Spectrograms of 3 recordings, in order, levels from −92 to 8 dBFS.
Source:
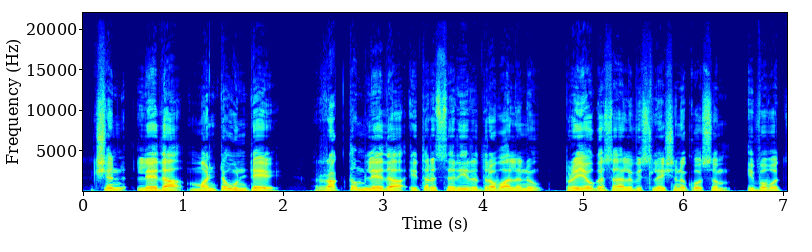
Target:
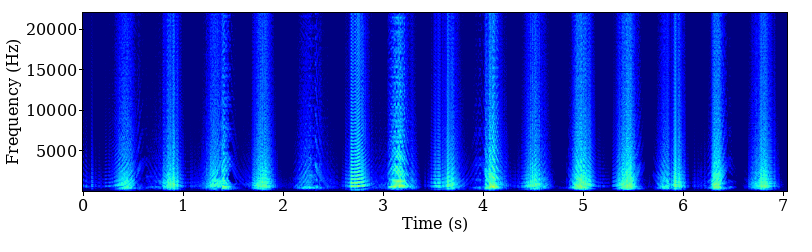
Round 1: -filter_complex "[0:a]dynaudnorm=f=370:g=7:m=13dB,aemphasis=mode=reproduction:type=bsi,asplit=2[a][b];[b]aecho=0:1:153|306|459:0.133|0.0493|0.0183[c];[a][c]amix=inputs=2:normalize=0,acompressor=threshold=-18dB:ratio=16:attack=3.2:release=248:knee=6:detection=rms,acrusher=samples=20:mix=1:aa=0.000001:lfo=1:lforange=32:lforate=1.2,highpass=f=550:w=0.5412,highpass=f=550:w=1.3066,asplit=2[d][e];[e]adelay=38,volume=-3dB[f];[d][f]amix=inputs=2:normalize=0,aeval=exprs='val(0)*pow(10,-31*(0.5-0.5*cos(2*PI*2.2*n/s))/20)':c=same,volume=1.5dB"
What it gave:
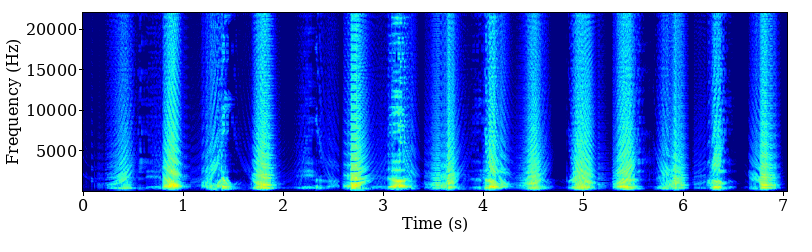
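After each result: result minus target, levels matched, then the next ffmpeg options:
compressor: peak gain reduction -10 dB; decimation with a swept rate: distortion -7 dB
-filter_complex "[0:a]dynaudnorm=f=370:g=7:m=13dB,aemphasis=mode=reproduction:type=bsi,asplit=2[a][b];[b]aecho=0:1:153|306|459:0.133|0.0493|0.0183[c];[a][c]amix=inputs=2:normalize=0,acompressor=threshold=-28.5dB:ratio=16:attack=3.2:release=248:knee=6:detection=rms,acrusher=samples=20:mix=1:aa=0.000001:lfo=1:lforange=32:lforate=1.2,highpass=f=550:w=0.5412,highpass=f=550:w=1.3066,asplit=2[d][e];[e]adelay=38,volume=-3dB[f];[d][f]amix=inputs=2:normalize=0,aeval=exprs='val(0)*pow(10,-31*(0.5-0.5*cos(2*PI*2.2*n/s))/20)':c=same,volume=1.5dB"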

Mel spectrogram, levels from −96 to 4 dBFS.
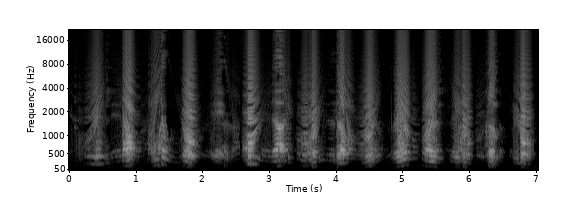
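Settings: decimation with a swept rate: distortion -8 dB
-filter_complex "[0:a]dynaudnorm=f=370:g=7:m=13dB,aemphasis=mode=reproduction:type=bsi,asplit=2[a][b];[b]aecho=0:1:153|306|459:0.133|0.0493|0.0183[c];[a][c]amix=inputs=2:normalize=0,acompressor=threshold=-28.5dB:ratio=16:attack=3.2:release=248:knee=6:detection=rms,acrusher=samples=57:mix=1:aa=0.000001:lfo=1:lforange=91.2:lforate=1.2,highpass=f=550:w=0.5412,highpass=f=550:w=1.3066,asplit=2[d][e];[e]adelay=38,volume=-3dB[f];[d][f]amix=inputs=2:normalize=0,aeval=exprs='val(0)*pow(10,-31*(0.5-0.5*cos(2*PI*2.2*n/s))/20)':c=same,volume=1.5dB"

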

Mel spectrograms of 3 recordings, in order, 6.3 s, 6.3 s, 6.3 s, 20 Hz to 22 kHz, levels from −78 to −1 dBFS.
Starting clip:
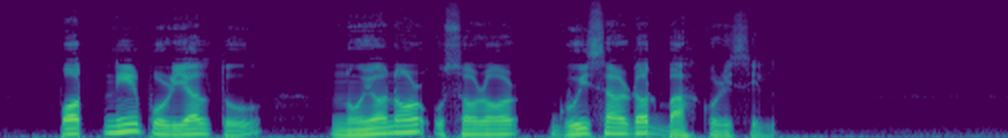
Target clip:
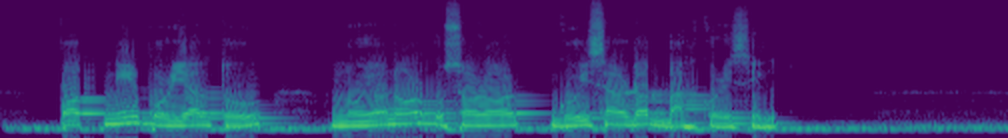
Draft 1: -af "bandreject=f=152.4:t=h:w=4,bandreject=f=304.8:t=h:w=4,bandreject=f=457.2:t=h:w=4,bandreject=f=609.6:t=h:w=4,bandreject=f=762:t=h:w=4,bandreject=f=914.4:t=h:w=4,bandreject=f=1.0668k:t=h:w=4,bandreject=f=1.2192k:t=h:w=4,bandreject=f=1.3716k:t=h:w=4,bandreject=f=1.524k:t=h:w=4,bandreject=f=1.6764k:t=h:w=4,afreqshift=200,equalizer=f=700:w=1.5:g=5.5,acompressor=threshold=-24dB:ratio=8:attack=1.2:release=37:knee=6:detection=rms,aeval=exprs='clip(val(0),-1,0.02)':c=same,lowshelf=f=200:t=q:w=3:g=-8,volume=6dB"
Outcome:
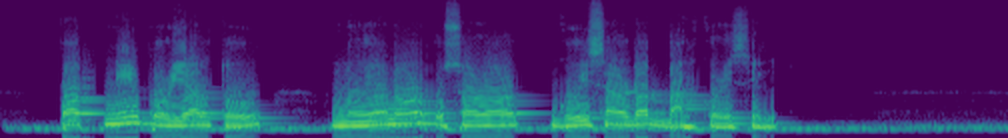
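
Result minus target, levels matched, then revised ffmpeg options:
compressor: peak gain reduction -6.5 dB
-af "bandreject=f=152.4:t=h:w=4,bandreject=f=304.8:t=h:w=4,bandreject=f=457.2:t=h:w=4,bandreject=f=609.6:t=h:w=4,bandreject=f=762:t=h:w=4,bandreject=f=914.4:t=h:w=4,bandreject=f=1.0668k:t=h:w=4,bandreject=f=1.2192k:t=h:w=4,bandreject=f=1.3716k:t=h:w=4,bandreject=f=1.524k:t=h:w=4,bandreject=f=1.6764k:t=h:w=4,afreqshift=200,equalizer=f=700:w=1.5:g=5.5,acompressor=threshold=-31.5dB:ratio=8:attack=1.2:release=37:knee=6:detection=rms,aeval=exprs='clip(val(0),-1,0.02)':c=same,lowshelf=f=200:t=q:w=3:g=-8,volume=6dB"

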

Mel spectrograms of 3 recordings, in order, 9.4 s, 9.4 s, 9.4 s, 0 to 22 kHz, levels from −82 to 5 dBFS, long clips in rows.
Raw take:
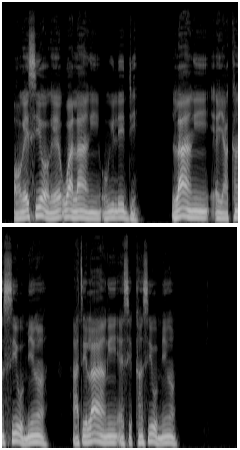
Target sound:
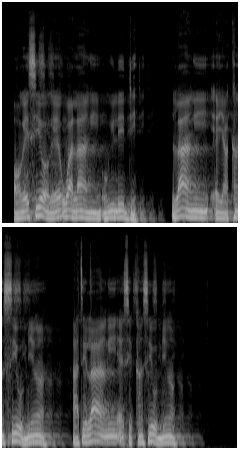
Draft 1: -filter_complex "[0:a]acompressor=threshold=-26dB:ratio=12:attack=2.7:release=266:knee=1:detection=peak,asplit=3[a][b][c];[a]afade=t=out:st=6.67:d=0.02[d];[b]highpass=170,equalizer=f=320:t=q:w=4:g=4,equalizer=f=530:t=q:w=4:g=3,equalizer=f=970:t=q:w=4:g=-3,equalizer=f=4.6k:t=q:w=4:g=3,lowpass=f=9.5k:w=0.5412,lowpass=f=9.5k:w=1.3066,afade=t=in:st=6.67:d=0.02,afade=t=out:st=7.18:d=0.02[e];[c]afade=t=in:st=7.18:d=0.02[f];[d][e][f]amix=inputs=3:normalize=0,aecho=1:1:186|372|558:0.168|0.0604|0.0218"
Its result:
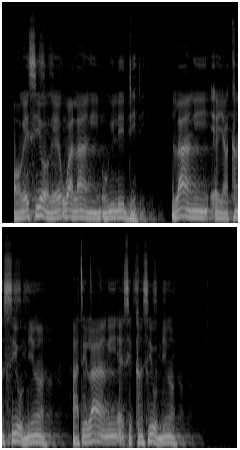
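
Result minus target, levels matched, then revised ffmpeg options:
compressor: peak gain reduction +6.5 dB
-filter_complex "[0:a]acompressor=threshold=-19dB:ratio=12:attack=2.7:release=266:knee=1:detection=peak,asplit=3[a][b][c];[a]afade=t=out:st=6.67:d=0.02[d];[b]highpass=170,equalizer=f=320:t=q:w=4:g=4,equalizer=f=530:t=q:w=4:g=3,equalizer=f=970:t=q:w=4:g=-3,equalizer=f=4.6k:t=q:w=4:g=3,lowpass=f=9.5k:w=0.5412,lowpass=f=9.5k:w=1.3066,afade=t=in:st=6.67:d=0.02,afade=t=out:st=7.18:d=0.02[e];[c]afade=t=in:st=7.18:d=0.02[f];[d][e][f]amix=inputs=3:normalize=0,aecho=1:1:186|372|558:0.168|0.0604|0.0218"

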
